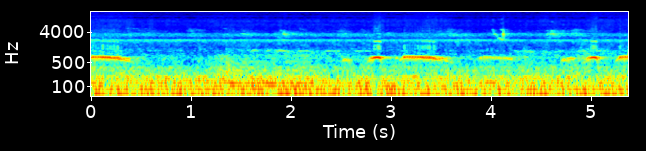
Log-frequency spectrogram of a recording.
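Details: Spotted dove, a real decoy recording for luring doves: low, hollow coos in a steady string of short and longer notes, against a constant low hum with faint distant chirps.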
